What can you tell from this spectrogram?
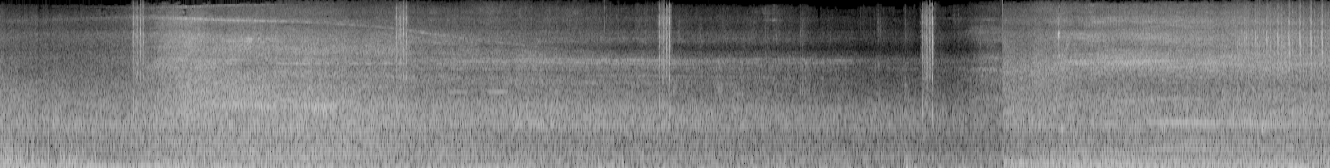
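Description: Steady city street traffic below a bridge, with a few sharp clicks. About ten seconds in it switches to nearer traffic at a street crossing, with an engine idling steadily.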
